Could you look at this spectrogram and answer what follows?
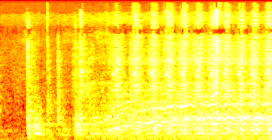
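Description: A sewing machine stitching a tissue box cover starts with a few short stuttering bursts, then settles into a steady rapid mechanical whir, close and quiet.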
